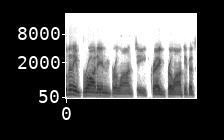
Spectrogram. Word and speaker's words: Berlanti: i i know they brought in berlanti greg berlanti that's how you say his name from the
